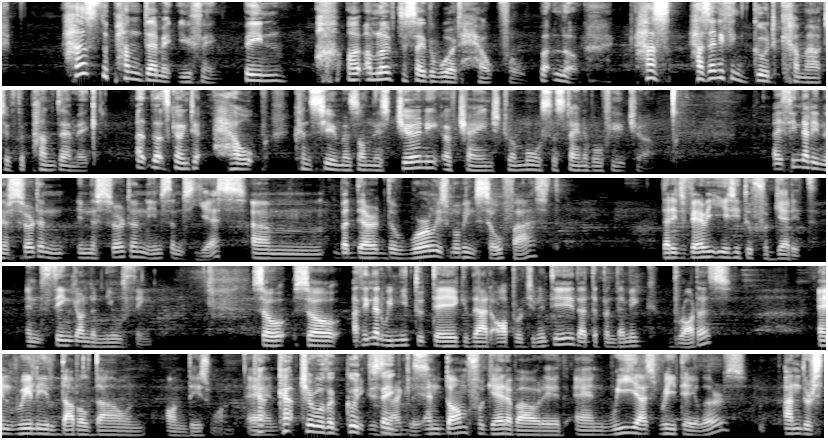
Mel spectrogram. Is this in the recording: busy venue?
yes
